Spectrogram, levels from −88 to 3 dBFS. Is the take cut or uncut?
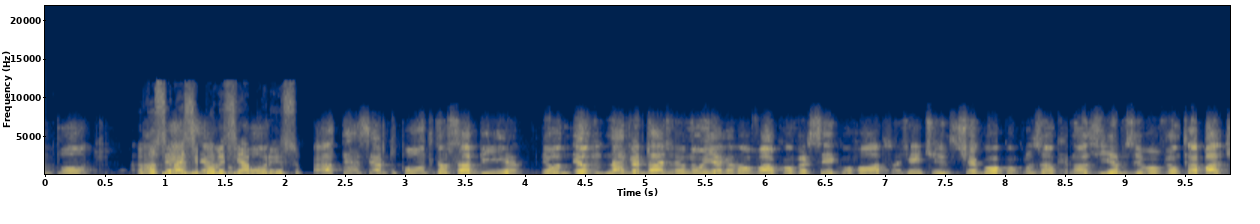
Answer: cut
